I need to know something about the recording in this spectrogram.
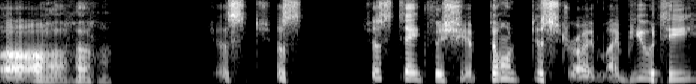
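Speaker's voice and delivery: acted half-conscious groaning plea, very high, dazed. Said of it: "you hear this groaning, and, and the engineer guy wakes up and goes".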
